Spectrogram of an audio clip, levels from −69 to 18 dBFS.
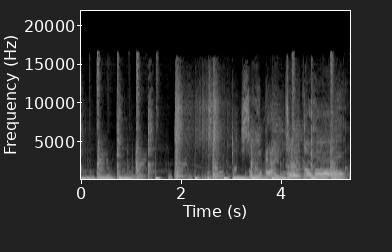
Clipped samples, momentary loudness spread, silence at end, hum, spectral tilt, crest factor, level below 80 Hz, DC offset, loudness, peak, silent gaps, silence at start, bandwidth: under 0.1%; 5 LU; 0 s; none; -4.5 dB/octave; 12 dB; -18 dBFS; under 0.1%; -16 LUFS; -2 dBFS; none; 0 s; 17 kHz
